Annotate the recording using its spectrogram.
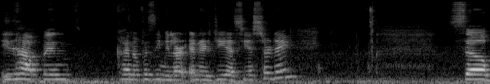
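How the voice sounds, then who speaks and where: Noticeable background noise and audible room echo accompany a woman with a Colombian accent who speaks at a moderate pace in a fairly high pitch with fairly even intonation. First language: Spanish. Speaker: tarot reader. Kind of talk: casual spiritual vlog talk. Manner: hesitant, many fillers.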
